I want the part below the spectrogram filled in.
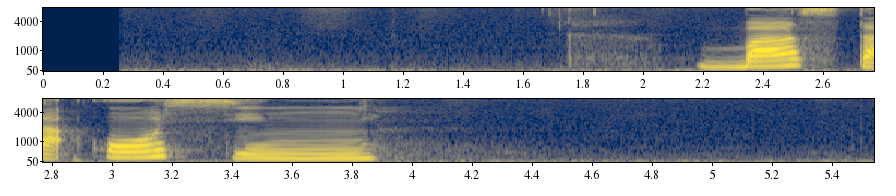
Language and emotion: Russian, positive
